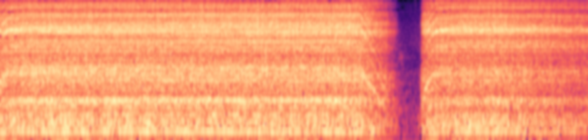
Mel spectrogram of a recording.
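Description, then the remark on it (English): A blender, with a lid through which ingredients can be poured while it blitzes, runs steadily at high speed with a loud, whining motor hum, cuts out briefly near the end, then spins back up and keeps going. No one speaks. “Anyway, let's blitz and add.”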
